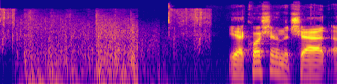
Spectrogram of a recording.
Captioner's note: thunder rumbling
